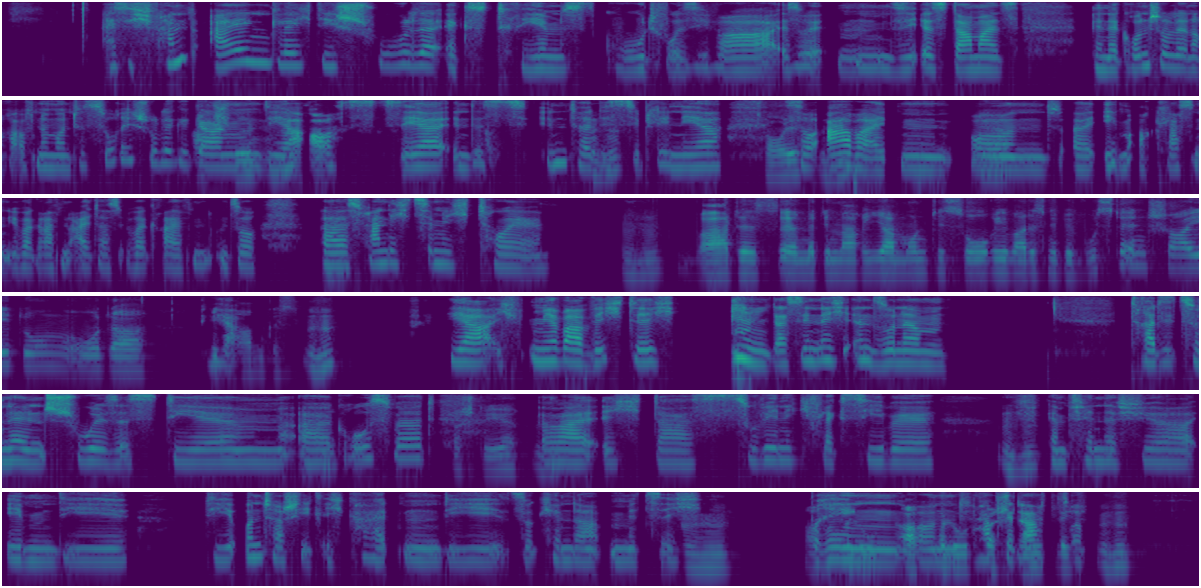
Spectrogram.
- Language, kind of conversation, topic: German, podcast, Was ist dir wichtig, an deine Kinder weiterzugeben?
- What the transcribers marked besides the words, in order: "extrem" said as "extremst"; other background noise; throat clearing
